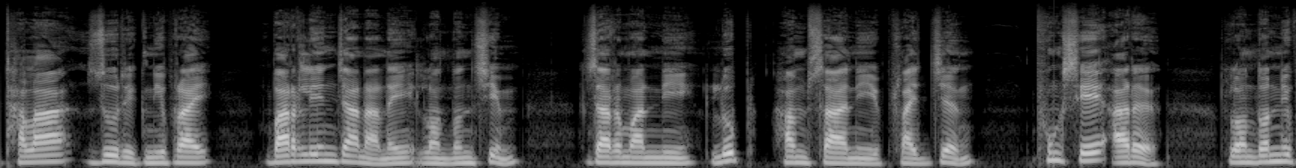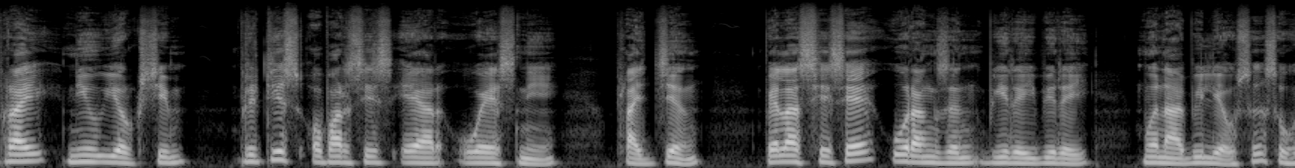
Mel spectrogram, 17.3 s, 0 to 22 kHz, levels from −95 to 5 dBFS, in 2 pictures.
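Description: Speech with one repeated buffer fault at 7.01 s: a roughly 5 ms piece plays twice with hard joins, heard as a click or brief buzz, which fits a small playback buffer that missed its deadline.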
